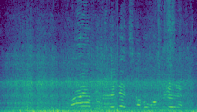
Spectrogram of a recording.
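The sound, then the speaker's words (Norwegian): Steady low engine rumble and rushing wind noise from a small Coast Guard light boat zigzagging between lobster pots on its way to the lobster protection area at Kvernskjær, continuous, with brief faint voices rising over the drone midway. “Om bord i Kystvaktens lettbåt kjører vi i sikksakk mellom teinene med kurs for fredningsområdet ved Kvernskjær”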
